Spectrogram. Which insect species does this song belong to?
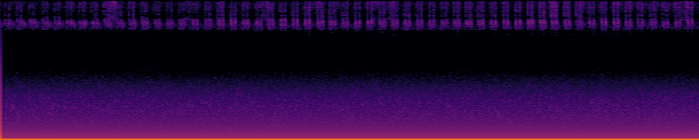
Tettigonia viridissima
